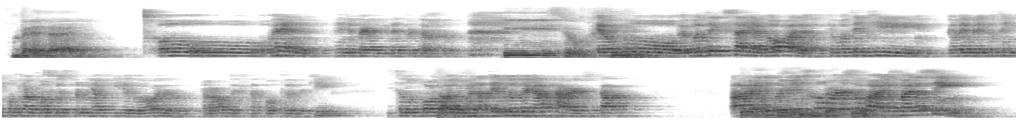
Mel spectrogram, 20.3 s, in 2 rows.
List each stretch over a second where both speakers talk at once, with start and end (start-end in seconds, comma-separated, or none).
17.5-18.8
